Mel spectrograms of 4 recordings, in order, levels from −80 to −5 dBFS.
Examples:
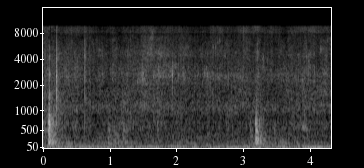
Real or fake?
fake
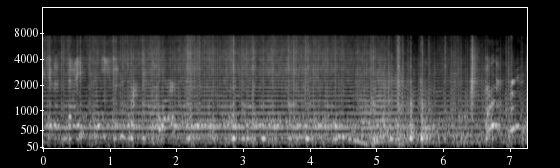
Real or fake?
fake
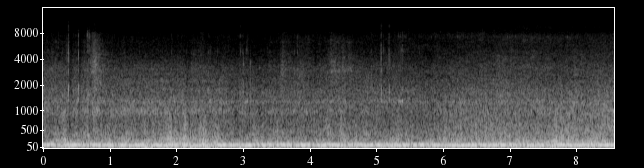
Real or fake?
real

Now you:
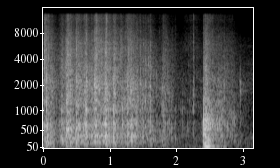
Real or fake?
real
